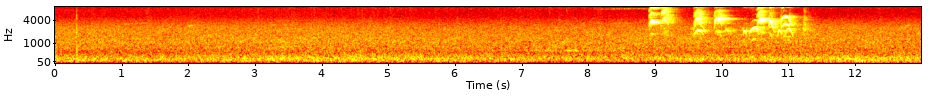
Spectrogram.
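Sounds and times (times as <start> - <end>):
steady background hiss: 0.0 - 13.0
bird calling in high notes: 8.3 - 11.4.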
